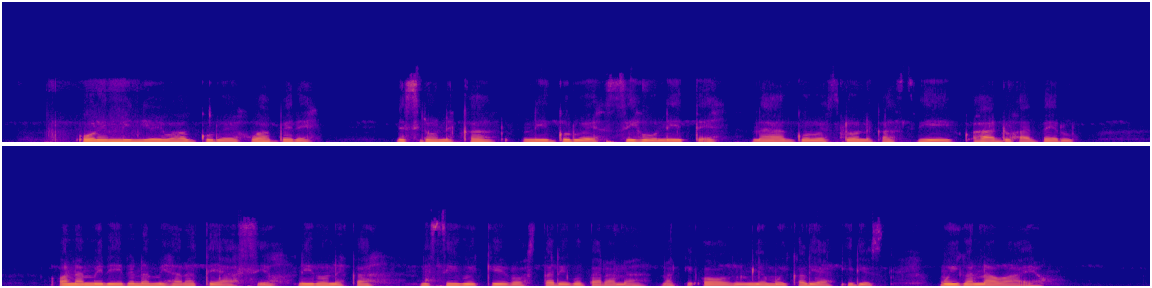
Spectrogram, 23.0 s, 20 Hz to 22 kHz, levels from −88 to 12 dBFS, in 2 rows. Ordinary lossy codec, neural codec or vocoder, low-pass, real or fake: Opus, 24 kbps; none; 9.9 kHz; real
